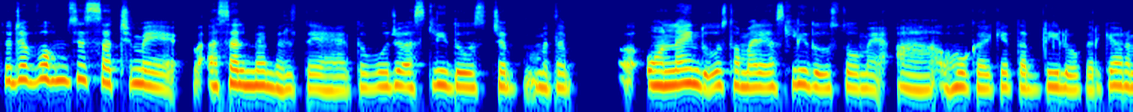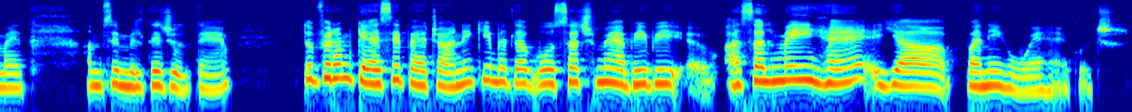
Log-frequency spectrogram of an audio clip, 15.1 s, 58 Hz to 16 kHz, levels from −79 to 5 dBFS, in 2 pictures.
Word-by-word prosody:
तो 275 - -3
जब 295 -1 0
वो 315 - +4
हमसे 285 +1 0
सच 260 -4 -3
में 225 -6 +1 0.2
व - - -5
असल 230 +1 +3
में 225 0 +4
मिलते 190 0 -4
हैं, 175 -1 -6
तो 200 +2 -8
वो 215 +1 -2
जो 220 -1 -1
असली 215 +3 -2
दोस्त 205 -1 -1
जब 210 -3 -4
मतलब 200 -1 -6 0.3
अ, - - -6
ऑनलाइन 230 +2 +4
दोस्त 215 +3 -2
हमारे 205 -1 0
असली 235 +3 -3
दोस्तों 200 -1 -3
में 190 -2 -6
आ 205 - -4 0.3
हो 210 - +2
कर 195 -1 -2
के 210 +2 -5
तब्दील 200 +1 -3
हो 180 - -2
कर 175 0 -9
के 225 - -5
और 225 - 0
हमें 200 -1 -2 0.4
हमसे 225 +2 0
मिलते-जुलते 210 -3 +1
हैं। 190 +5 -6 0.5
तो 300 - +3
फ़िर 320 +2 +5
हम 320 - +3
कैसे 265 +1 +4
पहचाने 230 -1 +1
कि 290 +2 -2
मतलब 250 -3 0
वो 245 0 +4
सच 260 +1 -1
में 265 -1 +5
अभी-भी 240 +1 +2
अ - - -10 0.2
असल 275 +4 +4
में 285 +1 +6
ही 295 -1 +6
है 250 +1 +2
या 225 -2 +4 0.4
बने 220 0 +3
हुए 170 -3 -5
हैं 180 +4 -8
कुछ? 235 -6 -6
225 Hz, 235 wpm, -22 LUFS, 205-250 Hz, 0.5 s, में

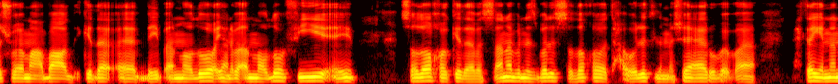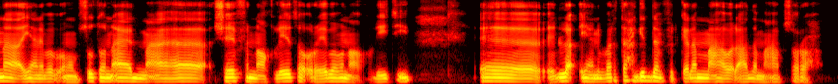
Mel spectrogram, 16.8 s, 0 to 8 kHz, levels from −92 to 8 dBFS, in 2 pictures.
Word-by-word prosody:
شوية 115 0 -1
مع 110 -2 +1
بعض 110 -2 0
كده، 115 0 -1
آآ 110 -1 -2
بيبقى 110 +1 -2
الموضوع 115 +4 +2
يعني 110 -2 0
بقى 110 - +1
الموضوع 120 +3 +2
فيه 130 +1 +4
إيه 120 +2 0 0.4
صداقة 120 0 +1
كده، 105 -4 -1
بس 100 - -3
أنا 135 +1 +3
بالنسبة 120 -1 +1
لي 130 - +2
الصداقة 125 -1 -1
اتحوِّلت 120 +3 -2
لمشاعر 115 +2 0
وبابقى 110 - -3 0.4
محتاج 130 0 +2
إن 125 0 +5
أنا 125 -4 +3
يعني 110 +1 -1
بابقى 105 0 -4
مبسوط 100 +6 -2
وأنا 120 -1 +2
قاعد 120 -1 +2
معاها. 110 +1 -1
شايف 125 0 0
إن 115 -3 +3
عقليّتها 115 +5 -1
قريّبة 110 +4 0
من 115 -2 +1
عقليتي. 105 - -4 0.7
آآ 115 -4 +2 0.2
لأ، 130 +1 +3
يعني 110 -2 +1
بارتاح 130 +4 -3
جدًا 135 -3 +2
في 115 - -16
الكلام 115 +2 -2
معاها، 110 0 0
والقعدة 105 +1 -2
معاها 100 -3 -4
بصراحة. - - -8
115 Hz, 170 wpm, -23 LUFS, 110-125 Hz, 0.7 s, إن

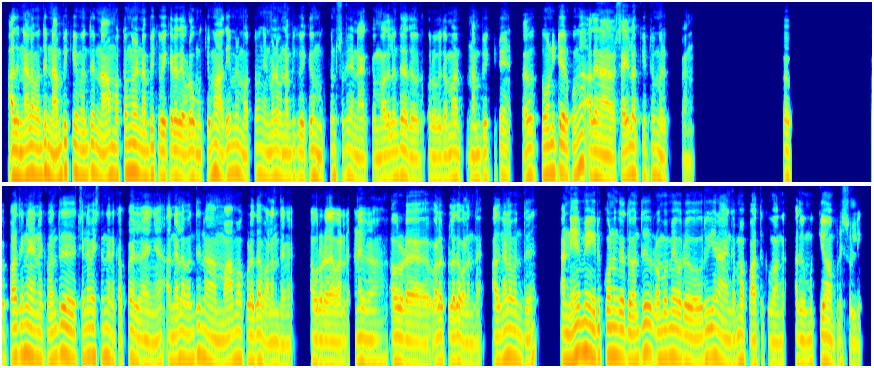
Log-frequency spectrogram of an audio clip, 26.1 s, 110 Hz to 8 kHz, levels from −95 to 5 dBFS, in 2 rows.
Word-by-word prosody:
அதனால 120 +2 +4
வந்து 125 +4 +2
நம்பிக்கை 135 +5 +1
வந்து 125 +4 0
நான் 115 +4 +3
மத்தவங்க 135 +3 +1
மேல 135 -2 +4
நம்பிக்கை 120 +1 0
வைக்கிறது 115 0 +3
எவ்வளவு 110 +1 +2
முக்கியமோ, 115 +6 -1
அதே 120 +4 0
மாதிரி 135 -2 -1
மத்தவங்க 125 +4 -4
என் 110 - -1
மேல 120 0 +1
நம்பிக்கை 115 +1 -2
வைக்கிறது 115 +1 -1
முக்கியம்னு 120 +5 -6
சொல்லி, 120 +2 -4
எனக்கு 100 -1 -3
மொதல்லருந்து 115 +4 +1
அது 100 -1 0 0.2
ஒரு 100 - -1
விதமா 105 +2 0 0.3
நம்பிக்கிட்டேன் 115 +4 -3 0.2
அதாவது 120 +4 +1
தோணிக்கிட்டே 135 +1 +4
இருக்குங்க. 130 +8 0
அதை 115 -1 +4
நான் 100 -2 +2
செயலாக்கிட்டும் 120 0 0
இருப்பேங்க. 95 -1 -9 1.4
இப்ப - - -1 1.2
இப்ப 120 0 -6
பார்த்தீங்கன்னா 140 +1 +2
எனக்கு 125 -1 -2
வந்து 135 +4 +1 0.3
சின்ன 130 +2 -1
வயசுலருந்து 135 0 -1
எனக்கு 105 -3 -3
அப்பா 130 +8 -5
இல்லைங்க. 100 -3 0
அதனால 115 +2 +1
வந்து 125 +5 -2
நான் 110 -4 0
மாமா 115 +4 0
கூட 120 -1 +1
தான் 120 -4 +1
வளர்ந்தேங்க. 95 -1 -2 0.3
அவரோட 105 -1 +1 1.0
அவரோட 110 -2 +3 0.4
வளர்ப்புல 115 +1 +1
தான் 110 - +2
வளர்ந்தேன். 95 0 -5 0.2
அதனால 120 +4 +1
வந்து 105 -4 -3 0.5
"நான் 120 -1 +2
நேர்மையா 150 +1 +4
இருக்கோனுங்றது" 135 -2 +1
வந்து, 125 +5 0 0.2
ரொம்பவே 130 +2 +1
ஒரு 120 -1 +1 0.2
உறுதியா 135 +3 0
நான் 110 -2 0
எங்க 105 0 -3
அம்மா 115 0 +1
பார்த்துக்குவாங்க. 100 -1 -3 0.2
அது 105 - 0
முக்கியம் 110 +2 +1
அப்டினு 100 0 -7
சொல்லி. 95 -2 -6
115 Hz, 165 wpm, -25 LUFS, 105-130 Hz, 1.4 s, அதனால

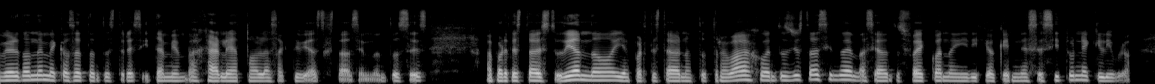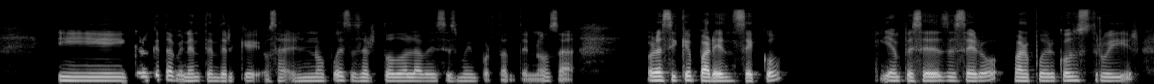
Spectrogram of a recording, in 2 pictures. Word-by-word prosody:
ver 190 +1 +4
dónde 205 +2 +3
me 200 -3 +1
causa 180 0 0
tanto 175 -1 -4
estrés 170 +1 -5
y - - -11
también 170 0 -2
bajarle 165 -1 +1
a 160 - 0
todas 160 0 -2
las 160 -1 -3
actividades - - -4
que - - -17
estaba - - -5
haciendo, - - -9
entonces, - - -3 0.6
aparte 170 +1 +2
estaba 175 0 +3
estudiando 195 +2 +4
y 180 -2 +3
aparte 165 -1 -4
estaba 165 +1 +1
en 160 - -1
otro 160 0 -7
trabajo, 195 +5 +1
entonces, 190 +1 -2
yo 210 - +1
estaba 210 +2 -2
haciendo 215 -1 -2
demasiado, 170 -4 0
entonces, 165 -1 -13
fue 170 -1 +1
cuando 175 0 -1
ahí 165 -1 -2
dije: 165 0 -2
"Okey, 160 - -4
necesito 170 +3 -4
un 205 +1 -1
equilibrio", 170 -5 -3 0.8
y 175 -1 +2
creo 180 0 -1
que - - -1
también 200 -4 0
entender 165 -1 -2
que, 170 - -4
o - - -8
sea, 165 - -5
el 160 +2 -3
no 170 -1 -2
puedes 180 +1 -2
hacer 165 -1 -2
todo 165 0 +2
a - - +3
la 165 0 +3
vez 160 0 -3
es 155 - -5
muy 160 0 -4
importante, 155 - -9
¿no?, 85 - -5
o 85 - -6
sea, - - -5 0.7
ahora 185 0 +9
sí 190 +1 +1
que 195 - +4
paré 175 -3 +7
en 170 +1 +1
seco, 470 - 0 0.9
y 185 - 0
empecé 175 -2 +2
desde 175 +1 +4
0 175 +10 +2
para 170 -2 +3
poder 170 -1 +1
construir 180 -2 0
170 Hz, 195 wpm, -23 LUFS, 165-185 Hz, 0.9 s, ahora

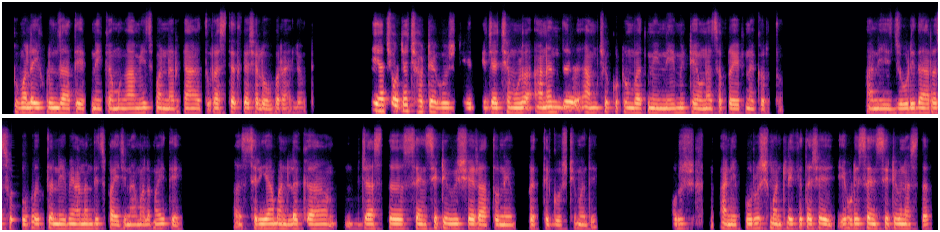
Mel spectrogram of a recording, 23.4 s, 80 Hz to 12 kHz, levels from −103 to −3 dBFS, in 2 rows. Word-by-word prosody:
"तुम्हाला 140 0 +3
इकडून 140 0 +4
जाता 135 0 +1
येत 130 - -1
नाही 125 -1 -2
का?" 130 - -3
मग 130 0 -1
आम्हीच 135 +1 -1
म्हणणार, 125 -2 -1
"का 130 -1 -2
तू - - -6
रस्त्यात 135 +1 0
कशाला 135 -1 0
उभं 120 +1 -3
राहिलं 135 +2 -9
होता?" 145 - -22 0.6
या 180 - +7
छोट्या-छोट्या 170 -3 +2
गोष्टी 140 0 -2
आहेत 135 - 0
की 145 - -6
ज्याच्यामुळं 140 0 +3
आनंद 145 +1 +2 0.2
आमच्या 140 0 -1
कुटुंबात 135 -2 0
मी 135 - +4
नेहमी 130 +2 +1
ठेवण्याचा 125 -1 -1
प्रयत्न 125 0 0
करतो. - - -9 1.1
आणि 125 0 0
जोडीदारासोबत 135 +2 0
तर - - +4
नेहमी 135 0 +3
आनंदीच 135 +1 -1
पाहिजे. 125 -1 0
आम्हाला 130 +1 -3
माहिती 140 +1 -2
आहे, - - -15 0.5
स्त्रिया 135 0 +2
म्हणलं 135 -1 +2
का 135 - +5 0.6
जास्त 135 +1 0 0.2
सेन्सिटिव्ह 135 +1 -1
विषय 135 0 +4
राहतो 125 -2 0
नेहमी 245 0 0 0.2
प्रत्येक 130 0 -4
गोष्टीमध्ये. 125 - -6 1.0
पुरुष 135 +1 -6 0.3
आणि 130 -2 +1
पुरुष 140 +1 0
म्हटले 135 -1 +1
की 135 - -1
तसे 140 0 +4 0.2
एवढे 140 0 +1
सेन्सिटिव्ह 140 0 +1
नसतात, 130 -1 -2
135 Hz, 150 wpm, -24 LUFS, 130-140 Hz, 1.1 s, या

